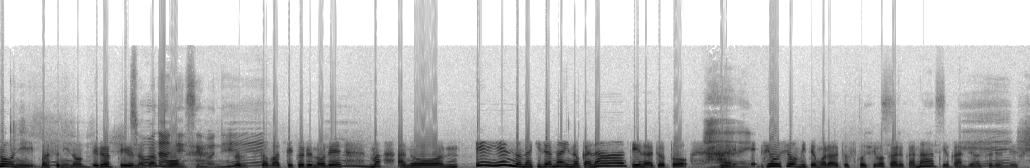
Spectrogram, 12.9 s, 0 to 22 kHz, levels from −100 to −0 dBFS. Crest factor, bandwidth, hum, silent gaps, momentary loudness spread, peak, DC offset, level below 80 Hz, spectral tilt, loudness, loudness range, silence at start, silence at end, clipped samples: 10 dB; 12 kHz; none; none; 8 LU; 0 dBFS; under 0.1%; -48 dBFS; -6.5 dB/octave; -11 LUFS; 3 LU; 0 s; 0 s; 0.8%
